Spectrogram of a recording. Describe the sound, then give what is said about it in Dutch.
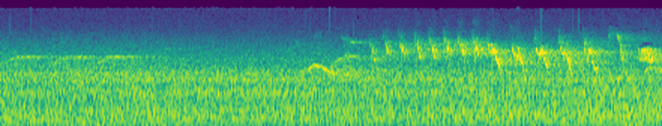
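Chaffinch song, the first of the season at the end of winter: a quick run of high, bright notes that tumbles downward, entering partway through over a steady hiss of background noise. “Rob Buiter nam de eerste vinkenslag op. Het signaal dat deze vogels langzaam maar zeker weer bij stem komen.”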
